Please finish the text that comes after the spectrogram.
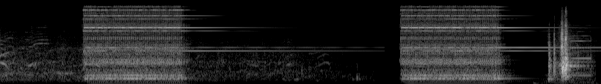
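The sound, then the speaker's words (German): A telephone rings twice, each loud, bright electric bell burst lasting about a second with a pause between, followed by a sharp click as the line is picked up, as a call is placed from the Tigerentenclub Hörspielshow. “Dann ruf ich sie mal an.”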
